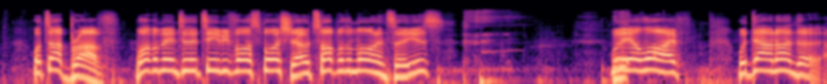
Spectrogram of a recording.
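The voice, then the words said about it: Put-on English shifting to Australian accent. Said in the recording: “I went from like an English to like an Australian accent.”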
